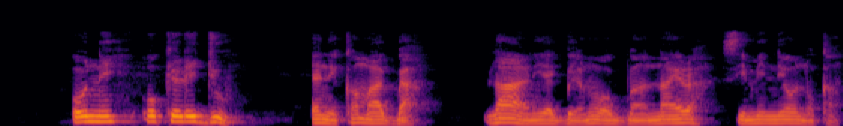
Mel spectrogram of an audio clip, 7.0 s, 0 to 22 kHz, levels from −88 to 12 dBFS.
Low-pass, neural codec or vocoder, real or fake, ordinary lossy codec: none; none; real; none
